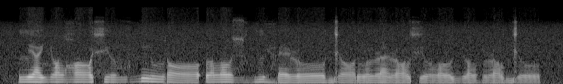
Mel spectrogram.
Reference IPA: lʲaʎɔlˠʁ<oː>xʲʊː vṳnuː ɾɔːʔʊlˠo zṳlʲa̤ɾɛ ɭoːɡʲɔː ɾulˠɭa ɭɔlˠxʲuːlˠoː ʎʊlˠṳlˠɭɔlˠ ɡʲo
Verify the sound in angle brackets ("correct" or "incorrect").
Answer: incorrect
